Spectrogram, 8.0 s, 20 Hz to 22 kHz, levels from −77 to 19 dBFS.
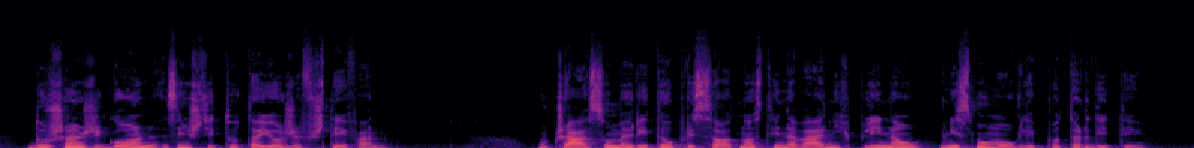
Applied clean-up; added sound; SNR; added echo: none; none; none; none.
